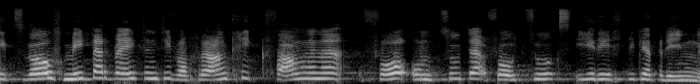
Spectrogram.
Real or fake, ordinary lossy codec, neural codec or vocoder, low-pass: fake; none; codec, 44.1 kHz, 2.6 kbps, DAC; 14.4 kHz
